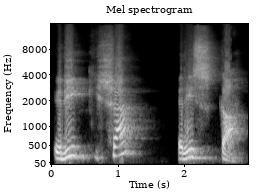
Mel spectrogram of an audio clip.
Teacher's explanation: দুটো ব্যঞ্জন ধ্বনির মধ্যস্থিত ব্যঞ্জন ধ্বনির স্থান পরিবর্তন করছে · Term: ধ্বনি বিপর্যয়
